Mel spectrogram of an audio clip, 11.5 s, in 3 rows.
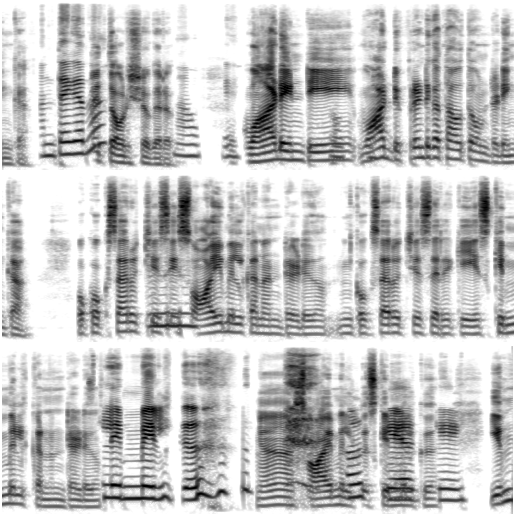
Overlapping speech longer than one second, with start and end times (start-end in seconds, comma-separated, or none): none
